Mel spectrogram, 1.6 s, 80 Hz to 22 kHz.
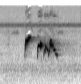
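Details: Competitive song of a red-whiskered bulbul used as a lure while trapping in Hoa Binh, 18 November 2019. A single brisk phrase: an upslurred whistle followed by rapid chattering warbles, with a constant high-pitched hum behind.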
